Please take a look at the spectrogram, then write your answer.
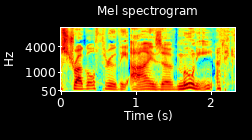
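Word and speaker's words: Moonee: We see this world of struggle through the eyes of Mooney. I think it's pronounced Mooney.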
